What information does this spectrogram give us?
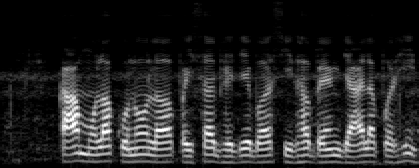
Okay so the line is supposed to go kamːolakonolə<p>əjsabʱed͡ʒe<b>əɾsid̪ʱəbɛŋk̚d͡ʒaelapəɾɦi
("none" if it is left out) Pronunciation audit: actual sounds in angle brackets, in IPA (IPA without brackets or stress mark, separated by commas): p, b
